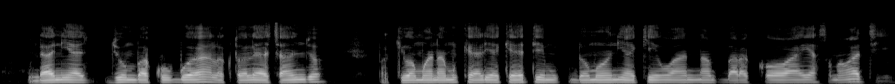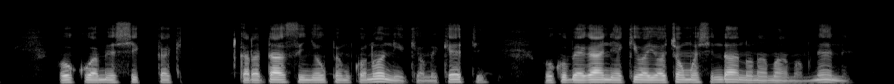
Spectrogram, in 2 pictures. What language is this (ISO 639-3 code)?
swa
